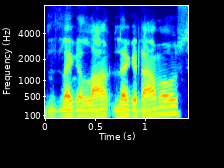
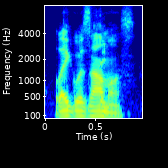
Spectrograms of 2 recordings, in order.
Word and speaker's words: Leguizamo: Johnny, I can never pronounce his name. Legadamos. I always mess it up. Oh yeah. I call him Johnny Legs. Leguizamos.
